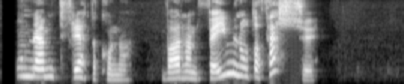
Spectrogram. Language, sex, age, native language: Icelandic, female, 30-39, Icelandic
